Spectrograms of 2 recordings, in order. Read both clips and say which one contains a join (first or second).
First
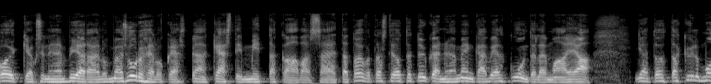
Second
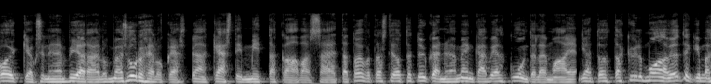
second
